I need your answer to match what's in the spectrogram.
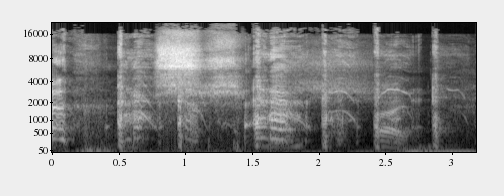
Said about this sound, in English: You always cough so much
